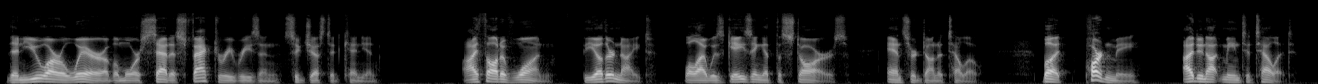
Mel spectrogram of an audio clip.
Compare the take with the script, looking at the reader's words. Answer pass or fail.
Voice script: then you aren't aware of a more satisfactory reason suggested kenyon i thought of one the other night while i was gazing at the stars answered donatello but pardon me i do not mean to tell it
fail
